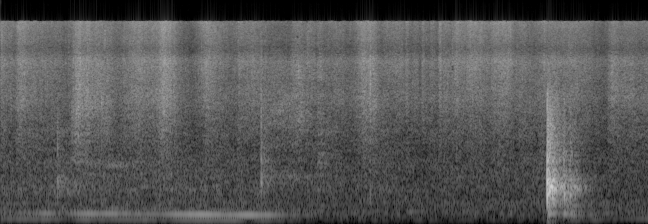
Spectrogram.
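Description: Quiet kitchen handling: a spoon dropping and pushing thick mousse filling onto a cake layer in a plastic-lined metal cake pan, with light clicks and plastic-wrap rustle, and a brief louder sound about five and a half seconds in.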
